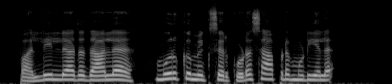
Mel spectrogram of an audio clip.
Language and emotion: Tamil, sad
